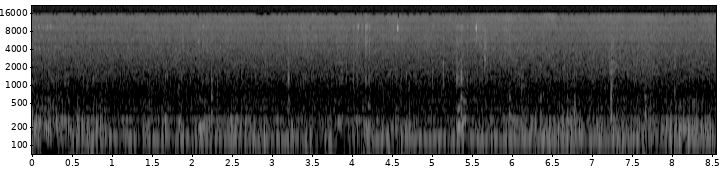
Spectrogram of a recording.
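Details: Maroshiro, a domestic cat rescued in 2014 and now head of a household of rescued cats, purrs while seeking affection after moving into a second-floor pampering room. A steady low rumbling purr with a quiet indoor background.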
